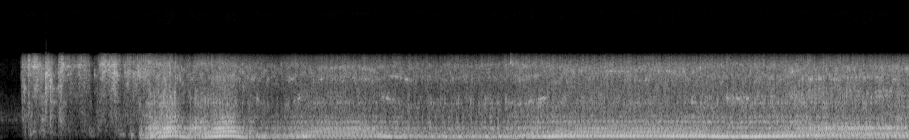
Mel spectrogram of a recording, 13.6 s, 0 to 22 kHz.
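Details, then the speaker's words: Truck V6 first start after starter engagement fix; steady even fast idle at 2100 rpm, good oil pressure and voltage, water temp rising (later ran hot); normal high idle. "all right we got our sitting right at 2100 rpm we got great oil pressure great voltage our water temp is starting to come up"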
